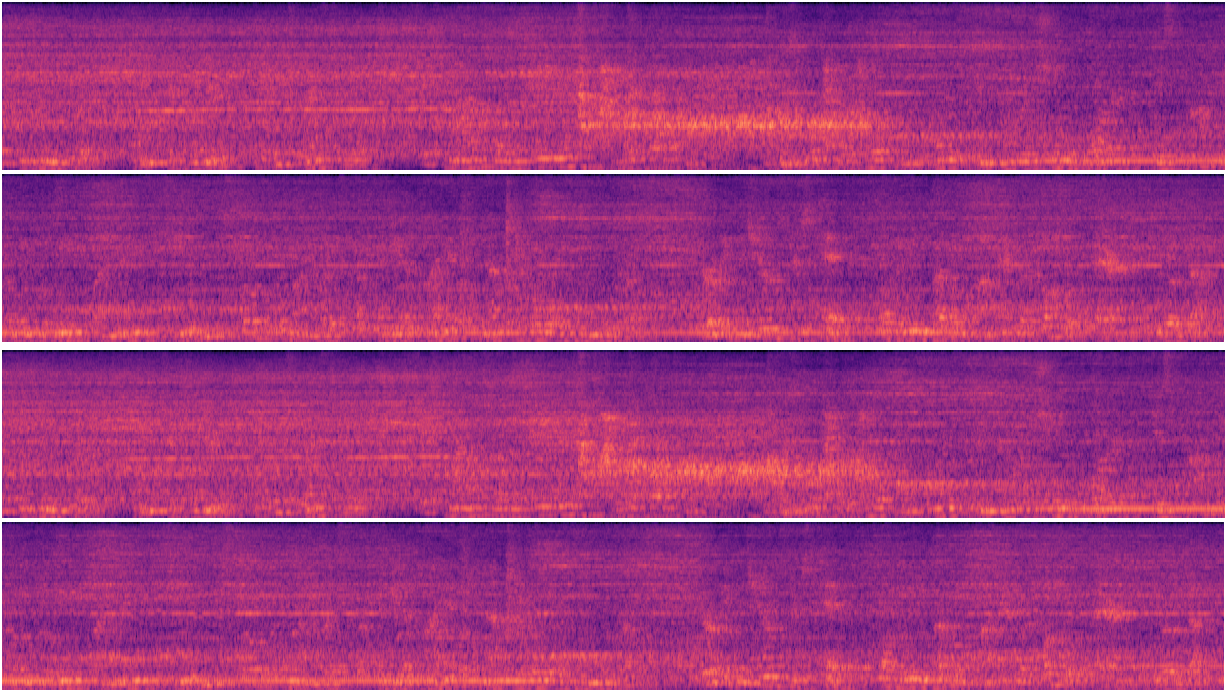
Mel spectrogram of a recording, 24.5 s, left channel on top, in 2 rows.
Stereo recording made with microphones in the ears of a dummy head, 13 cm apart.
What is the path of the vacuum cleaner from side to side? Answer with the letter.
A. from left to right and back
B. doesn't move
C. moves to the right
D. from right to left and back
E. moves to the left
A.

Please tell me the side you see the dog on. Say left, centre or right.
left.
